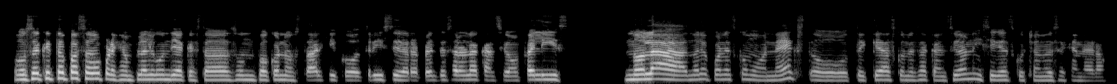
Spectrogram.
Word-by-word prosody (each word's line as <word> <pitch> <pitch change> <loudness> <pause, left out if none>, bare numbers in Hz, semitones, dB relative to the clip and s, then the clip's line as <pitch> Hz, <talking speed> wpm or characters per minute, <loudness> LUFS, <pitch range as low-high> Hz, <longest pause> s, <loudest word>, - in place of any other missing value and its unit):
O 225 0 +3
sea, 260 +2 +6
que 280 - +4
te 280 - +5
ha 275 - +5
pasado, 265 -1 +5
por 245 - +2
ejemplo, 210 0 -2
algún 225 0 +1
día 215 -1 +3
que 200 - -5
estabas 205 +1 -1
un 210 -1 -5
poco 210 +1 -2
nostálgico 200 0 -5
o 190 -1 -3
triste 215 0 -5
y - - +1
de 195 - -1
repente 195 +2 -5
sale 215 0 0
una 220 +1 +1
canción 195 -2 -6
feliz, 220 0 +1 0.5
no 225 +2 +5
la 235 -4 +7
¿no 220 +1 -8
le 240 +1 -8
pones 230 0 -8
como 215 -4 -11
next 230 +8 -5
o 185 -2 -6
te 200 +2 -11
quedas 205 +1 -4
con 205 -2 -12
esa 210 +2 -9
canción, 220 +6 -7
y 230 -3 -9
sigues 200 0 -6
escuchando 190 -1 -13
ese 190 +1 -13
género? 175 -2 -12
210 Hz, 225 wpm, -19 LUFS, 195-225 Hz, 0.5 s, la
